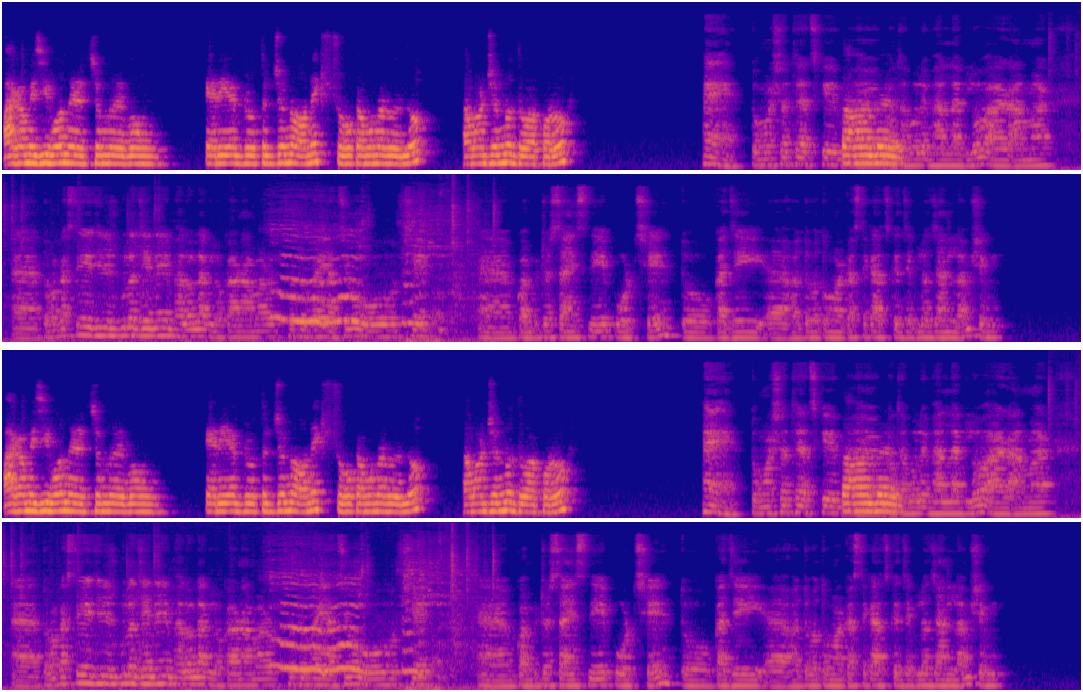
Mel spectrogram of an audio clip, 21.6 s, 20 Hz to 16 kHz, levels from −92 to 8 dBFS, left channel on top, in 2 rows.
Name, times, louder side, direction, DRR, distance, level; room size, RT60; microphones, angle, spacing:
voice 1, 0.0-1.6 2.0-4.2 4.6-5.7 8.4-9.0, left 1 dB, 15° left, 0.3 m, -20 dB
voice 2, 7.0-20.7, right 1 dB, 75° right, 1.2 m, -36 dB
sound 1, 10.4-15.7, equal, 40° right, 0.7 m, -34 dB
2.8 x 2.5 x 4.2 m
head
